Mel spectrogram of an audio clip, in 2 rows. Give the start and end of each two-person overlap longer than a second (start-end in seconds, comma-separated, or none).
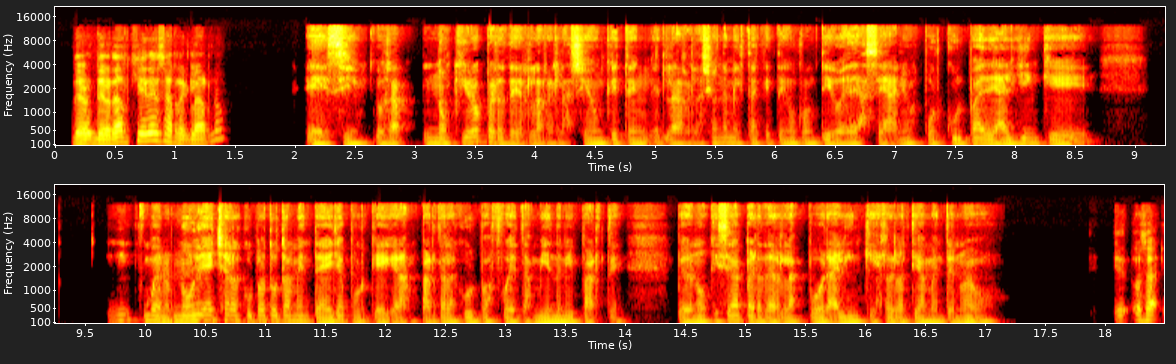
none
